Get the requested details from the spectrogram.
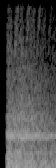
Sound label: cat noise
